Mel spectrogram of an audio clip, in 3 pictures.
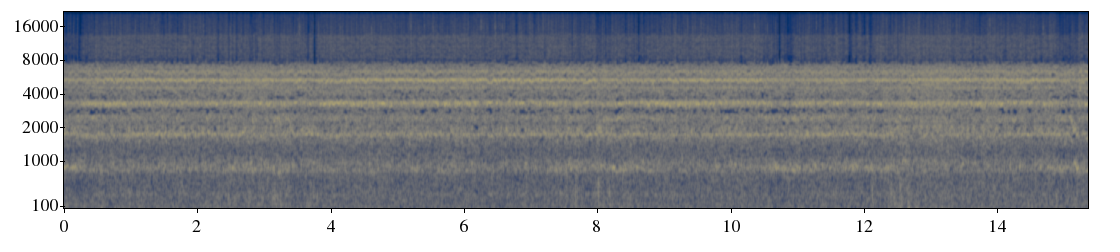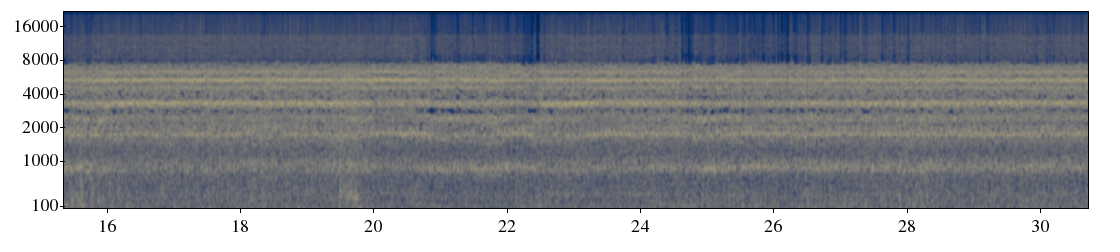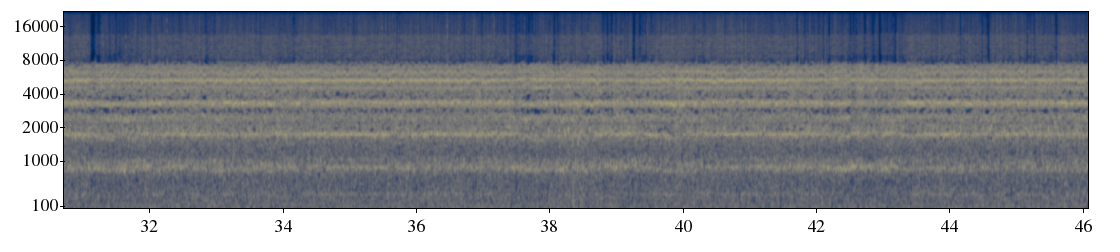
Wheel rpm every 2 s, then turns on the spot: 220, 230, 220, 230, 220, 230, 230, 220, 210, 210, 220, 220, 230, 240, 230, 230, 230, 230, 230, 230, 230, 230, 240.
none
